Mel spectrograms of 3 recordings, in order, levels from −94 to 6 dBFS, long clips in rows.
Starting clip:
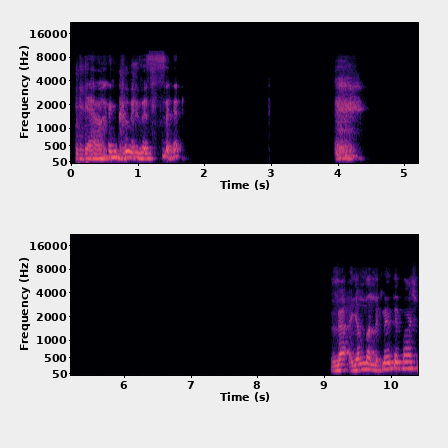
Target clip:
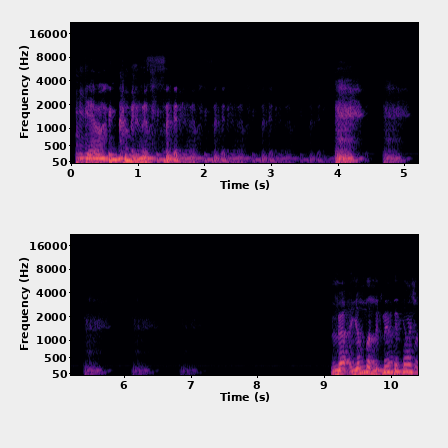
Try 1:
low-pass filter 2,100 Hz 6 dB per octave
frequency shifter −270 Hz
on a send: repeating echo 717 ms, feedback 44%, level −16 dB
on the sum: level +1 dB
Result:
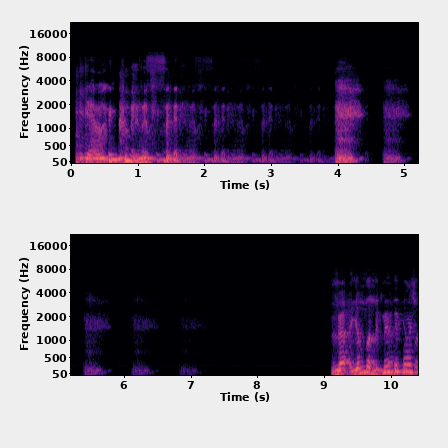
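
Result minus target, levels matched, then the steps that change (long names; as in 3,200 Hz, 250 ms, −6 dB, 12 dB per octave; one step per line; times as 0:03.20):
2,000 Hz band +7.5 dB
change: low-pass filter 530 Hz 6 dB per octave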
